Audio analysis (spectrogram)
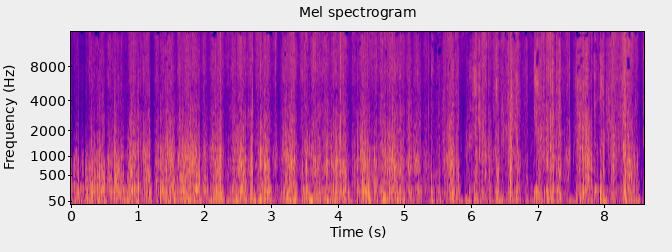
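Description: Fingertips and nails scratch and rub fast across a black foam windscreen on a silver condenser microphone. The result is a dense, steady, low-heavy rumble of scuffing bursts, boomy around a low pitch, with almost no high content and no clear gaps between strokes.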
